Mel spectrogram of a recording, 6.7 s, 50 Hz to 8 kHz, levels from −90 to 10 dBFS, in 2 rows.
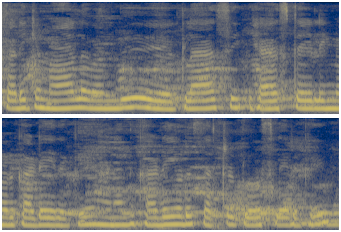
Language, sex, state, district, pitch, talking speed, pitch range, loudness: Tamil, female, Tamil Nadu, Kanyakumari, 210 Hz, 135 wpm, 200-225 Hz, -13 LUFS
